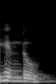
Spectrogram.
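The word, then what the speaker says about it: hindú: refer to Indians as Hindu. So the H is silent is basically Hindu right and that goes to the Hindu civilization.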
